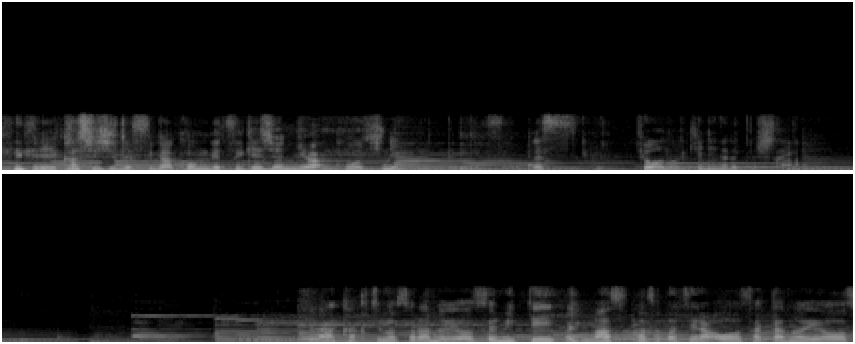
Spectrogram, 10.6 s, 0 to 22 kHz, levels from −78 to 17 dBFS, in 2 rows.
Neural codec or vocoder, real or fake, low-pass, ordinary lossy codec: codec, 44.1 kHz, 7.8 kbps, DAC; fake; 7.2 kHz; none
